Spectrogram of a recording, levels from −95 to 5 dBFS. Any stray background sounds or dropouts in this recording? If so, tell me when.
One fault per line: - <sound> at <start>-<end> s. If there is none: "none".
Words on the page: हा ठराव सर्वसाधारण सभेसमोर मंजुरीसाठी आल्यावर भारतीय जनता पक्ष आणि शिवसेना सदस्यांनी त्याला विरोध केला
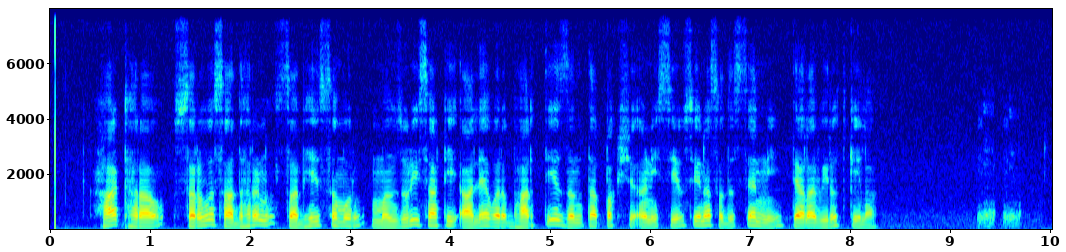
- laugh at 9.3-9.7 s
